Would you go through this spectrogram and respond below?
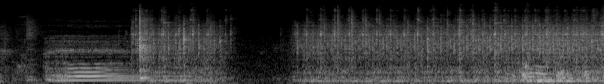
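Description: A sewing machine stitches across the seam of a Tower Messenger bag in steady rapid bursts, pausing briefly before running again close by.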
